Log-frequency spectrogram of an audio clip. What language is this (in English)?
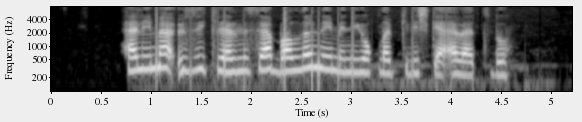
Uyghur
